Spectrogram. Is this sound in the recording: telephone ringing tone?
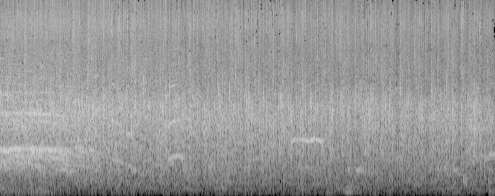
no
